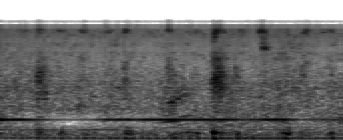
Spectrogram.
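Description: A puppy whining: one thin, steady note held for nearly two seconds, stopping shortly before the end.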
